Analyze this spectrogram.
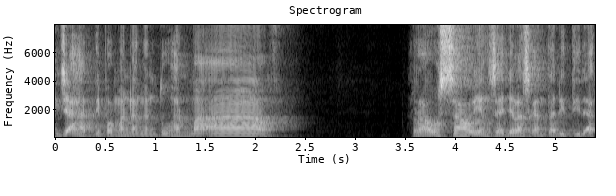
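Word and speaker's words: rasha: Penulisannya cuma R-A-S-H-A. Bacanya rausau.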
